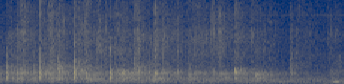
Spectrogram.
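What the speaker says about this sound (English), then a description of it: "A huge round of applause." Conference attendees at a digital government services event in Guwahati clap in a moderate, fairly quiet round of applause, scattered hand claps blending into a continuous patter.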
